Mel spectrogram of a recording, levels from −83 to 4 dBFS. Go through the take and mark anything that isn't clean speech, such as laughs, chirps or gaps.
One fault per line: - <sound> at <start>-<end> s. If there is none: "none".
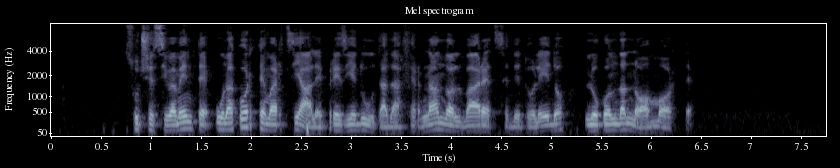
none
